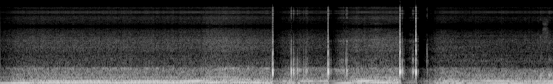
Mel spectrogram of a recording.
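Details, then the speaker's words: A 1940 Chrysler Windsor is started cold in neutral, just pulled from the garage, and runs at a steady, even low rumble with no knocks or misses, rising smoothly when the idle is raised. Normal idle. "turn the key on hit the button cars running super smooth"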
